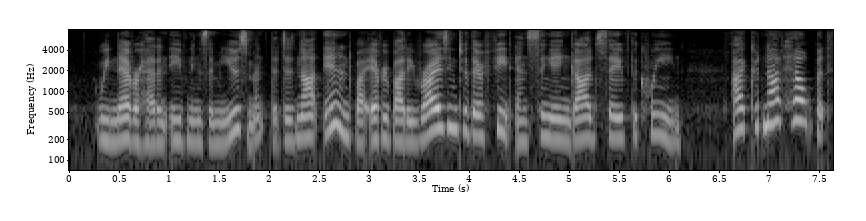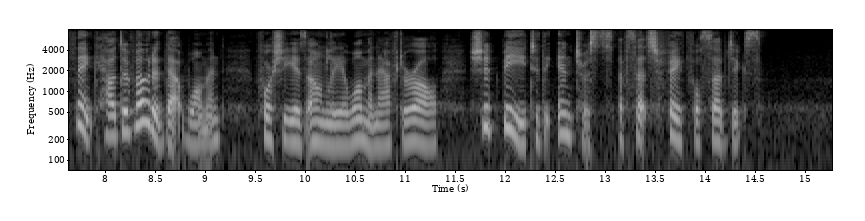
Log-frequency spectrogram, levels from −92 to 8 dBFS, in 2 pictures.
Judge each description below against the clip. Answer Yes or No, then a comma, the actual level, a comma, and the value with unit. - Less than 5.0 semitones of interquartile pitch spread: No, average, 5.3 semitones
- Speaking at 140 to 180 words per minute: No, average, 190 wpm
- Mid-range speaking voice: No, high, 205 Hz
